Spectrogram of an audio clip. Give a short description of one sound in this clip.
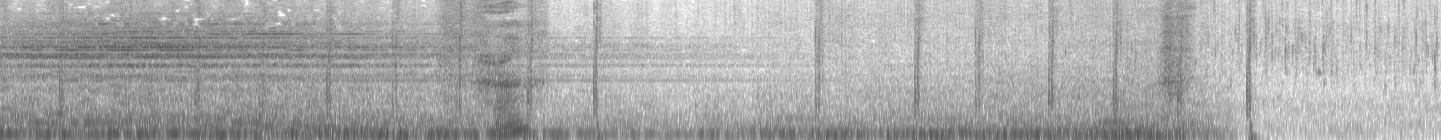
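Footsteps run quickly across a stone floor.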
